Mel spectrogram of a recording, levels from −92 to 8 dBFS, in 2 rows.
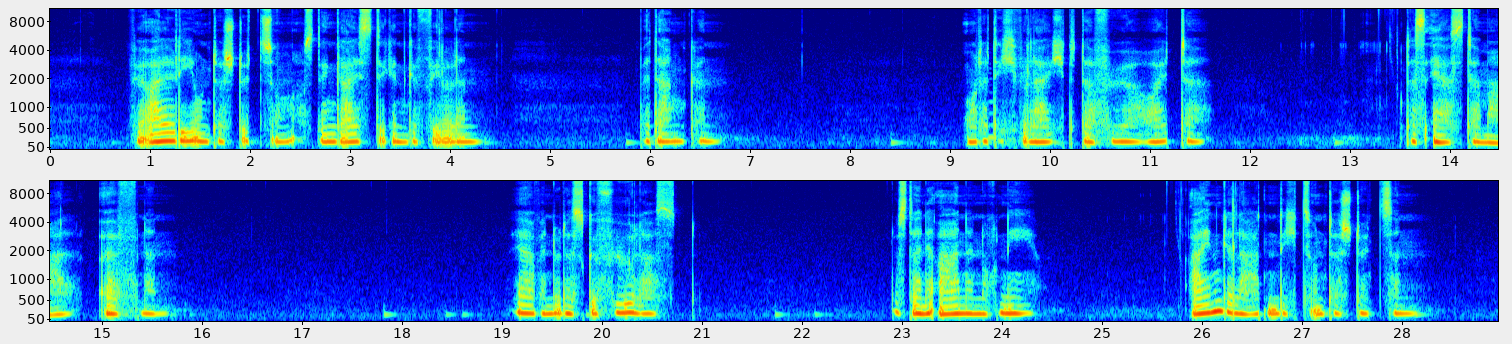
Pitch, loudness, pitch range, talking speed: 185 Hz, -20 LUFS, 165-190 Hz, 70 wpm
